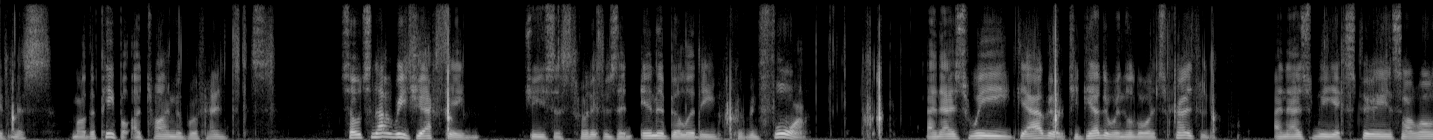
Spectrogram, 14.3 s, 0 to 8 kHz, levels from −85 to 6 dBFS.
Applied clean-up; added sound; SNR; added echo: neural diffusion model UNIVERSE++.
